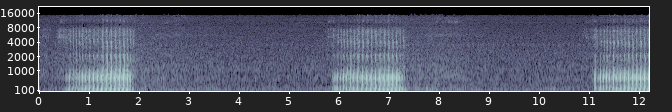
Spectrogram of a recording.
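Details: Butter, a pug, sleeping after an afternoon at the dog park: loud, rattling snores about 1.5 seconds each, roughly every five seconds, sounding like a Harley Davidson; heavy snoring.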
